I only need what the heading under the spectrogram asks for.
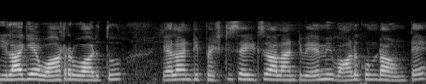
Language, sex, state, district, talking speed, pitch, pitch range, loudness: Telugu, male, Andhra Pradesh, Chittoor, 110 wpm, 225 Hz, 205-230 Hz, -19 LUFS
